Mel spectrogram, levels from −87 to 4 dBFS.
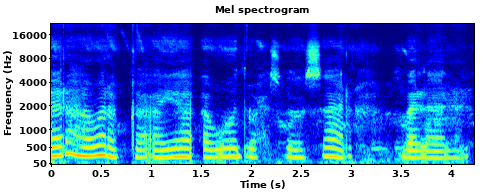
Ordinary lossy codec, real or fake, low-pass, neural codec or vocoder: none; fake; none; vocoder, 44.1 kHz, 128 mel bands, Pupu-Vocoder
